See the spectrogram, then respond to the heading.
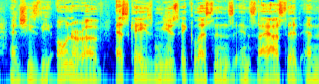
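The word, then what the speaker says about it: ESKAYS: Sarah is a Long Islander, and she's the owner of SK's Music Lessons in Syosset, and that's spelled E-S-K-A-Y-S. It sounds like the initials S-K, but it's not.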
